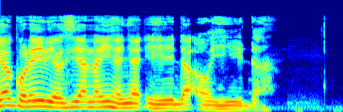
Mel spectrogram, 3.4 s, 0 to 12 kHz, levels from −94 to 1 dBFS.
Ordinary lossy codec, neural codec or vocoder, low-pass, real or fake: none; none; 7.2 kHz; real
